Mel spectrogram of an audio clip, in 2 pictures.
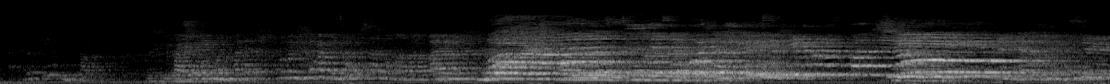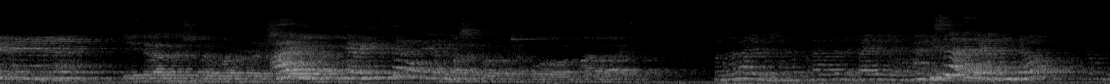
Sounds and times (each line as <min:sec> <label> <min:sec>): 0:04.3 Guys speaking and laughing 0:17.4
